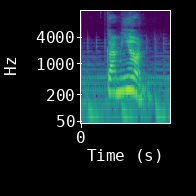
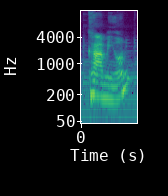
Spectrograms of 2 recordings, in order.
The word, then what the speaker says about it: camión: If we were to stress the first syllable, these words would no longer be palabras agudas, instead, they would be palabras graves and they would sound like cámion and cáncion, neither of which exists in Spanish.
